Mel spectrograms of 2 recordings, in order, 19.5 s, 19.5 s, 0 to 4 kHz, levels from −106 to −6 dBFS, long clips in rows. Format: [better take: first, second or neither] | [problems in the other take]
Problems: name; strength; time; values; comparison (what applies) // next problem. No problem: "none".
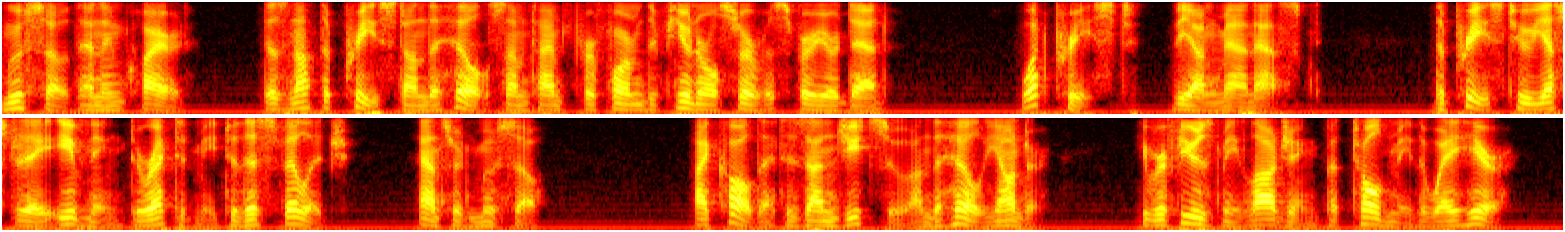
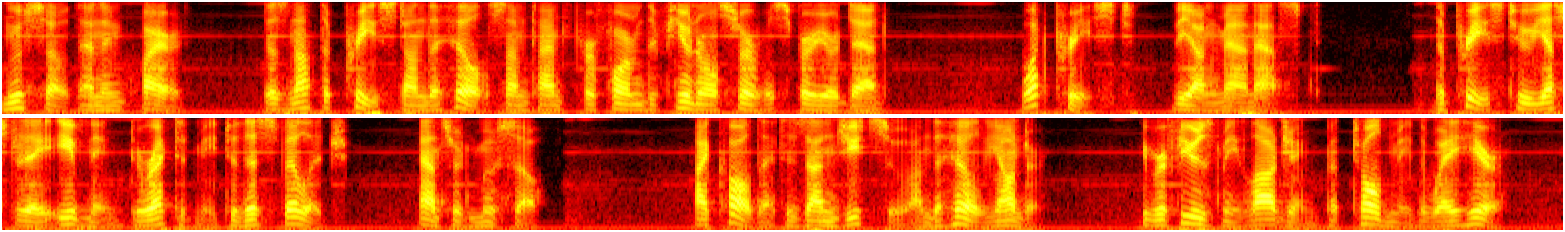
first | noise reduction (neural separator model SepFormer DNS4)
